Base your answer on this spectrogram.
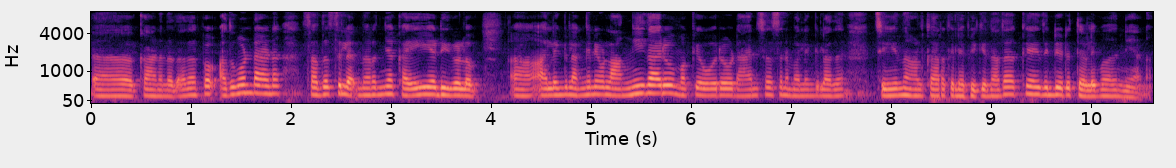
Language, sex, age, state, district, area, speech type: Malayalam, female, 30-45, Kerala, Alappuzha, rural, spontaneous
